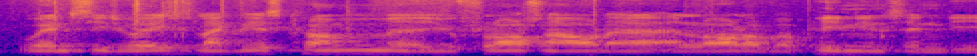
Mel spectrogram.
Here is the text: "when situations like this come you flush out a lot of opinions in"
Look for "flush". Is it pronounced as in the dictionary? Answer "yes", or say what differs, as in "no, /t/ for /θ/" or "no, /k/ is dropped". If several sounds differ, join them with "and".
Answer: no, /s/ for /ʃ/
